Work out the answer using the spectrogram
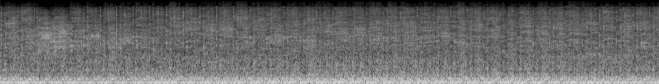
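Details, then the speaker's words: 2003 Harley-Davidson Sportster XL883 Hugger, first start after 10+ years sitting, fuel drained, carburetor pulled: deep steady loping V-twin idle, even beat, no knocks or misses; healthy. "This 883 sounds good. Holy crap. Man, this thing sounds good."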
